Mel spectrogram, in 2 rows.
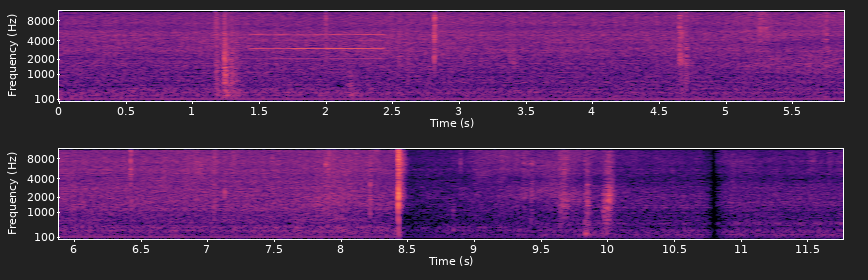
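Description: A steady low hum with a few light clicks and a short beep in the first seconds. About eight and a half seconds in, a 2007 Ford Mustang GT's door is shut with one sharp loud knock, and the hum cuts off, leaving a quieter, closed-in sound with a couple of soft knocks.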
